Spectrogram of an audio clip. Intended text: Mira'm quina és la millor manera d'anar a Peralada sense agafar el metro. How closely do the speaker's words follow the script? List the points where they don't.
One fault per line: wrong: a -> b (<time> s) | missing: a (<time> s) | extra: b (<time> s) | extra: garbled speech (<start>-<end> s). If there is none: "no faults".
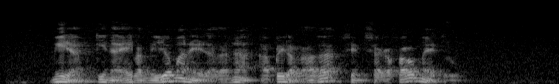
missing: és (1.2 s)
